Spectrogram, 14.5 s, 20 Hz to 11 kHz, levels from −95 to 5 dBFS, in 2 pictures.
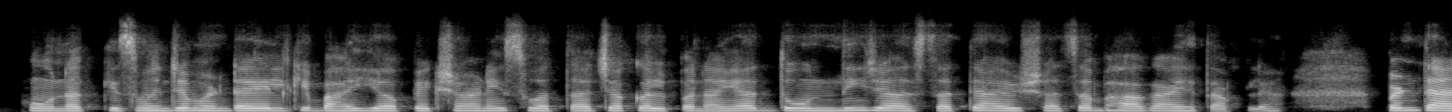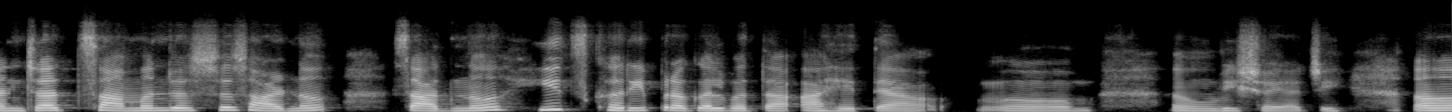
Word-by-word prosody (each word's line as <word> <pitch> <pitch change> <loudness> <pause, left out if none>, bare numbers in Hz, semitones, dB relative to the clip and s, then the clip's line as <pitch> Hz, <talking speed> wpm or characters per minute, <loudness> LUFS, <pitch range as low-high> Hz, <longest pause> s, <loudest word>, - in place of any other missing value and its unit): हो. 210 -2 0
नक्कीच. 200 +1 -1
म्हणजे 215 0 +2
म्हणता 220 -1 +1
येईल, 210 0 +4
की 235 - -2
बाह्य 205 0 +1
अपेक्षा 210 +1 -1
आणि 210 +1 -2
स्वतःच्या 205 -1 -1
कल्पना 200 -3 0
या 215 +3 0
दोन्ही 220 +1 0
ज्या 235 -2 +2
असतात, 205 0 -2
त्या 230 -1 +1
आयुष्याचा 210 0 -1
भाग 215 -2 -1
आहेत 195 -2 -3
आपल्या. 185 +1 -8 0.6
पण 235 0 +4
त्यांच्यात 235 +1 +5
सामंजस्य 230 +1 +2
साडणं 220 -2 +2 0.4
साधणं 220 +4 +3 0.2
हीच 305 +2 0
खरी 235 -3 +1
प्रगल्भता 210 -3 +2
आहे 205 -1 0
त्या 185 -1 0 0.4
अ, 190 -1 -5 0.5
अ, - - -2 0.2
विषयाची. 195 -1 -4 0.4
अ, - - +4
210 Hz, 140 wpm, -22 LUFS, 200-225 Hz, 0.6 s, त्यांच्यात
